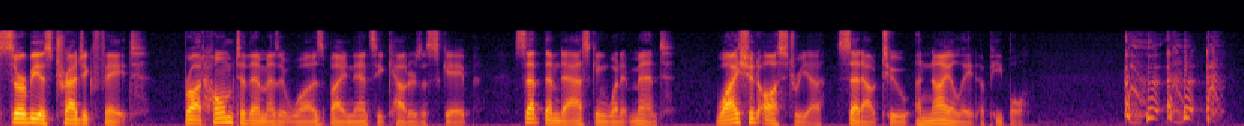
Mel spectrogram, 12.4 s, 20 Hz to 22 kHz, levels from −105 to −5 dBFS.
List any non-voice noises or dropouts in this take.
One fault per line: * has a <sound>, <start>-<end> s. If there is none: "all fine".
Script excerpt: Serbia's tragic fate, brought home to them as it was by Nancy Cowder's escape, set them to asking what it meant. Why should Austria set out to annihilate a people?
* has a cough, 11.2-12.3 s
